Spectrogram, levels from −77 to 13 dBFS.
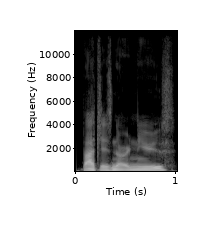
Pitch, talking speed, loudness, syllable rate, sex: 105 Hz, 235 wpm, -16 LUFS, 4.6 syllables/s, male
